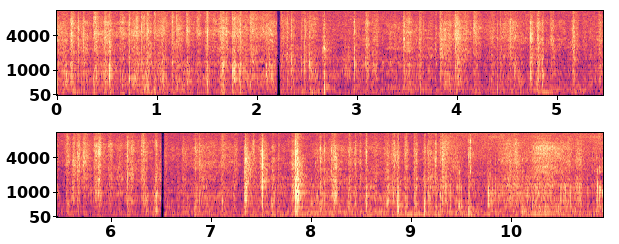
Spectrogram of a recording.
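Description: Fabric rustling and crinkling in the hands as a small sewn coin purse is turned right side out, with faint irregular clicks and a few sharper ticks.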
